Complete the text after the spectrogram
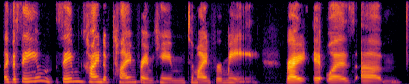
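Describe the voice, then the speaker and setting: A woman's voice: medium pitch, takes it slowly, fairly bright tone, no room sound, studio quality. A woman from Hawaii in a reflective, casual conversation, talking with many fillers and restarts.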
